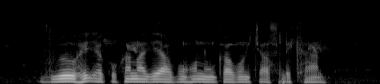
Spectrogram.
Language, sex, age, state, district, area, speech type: Santali, male, 60+, Jharkhand, East Singhbhum, rural, spontaneous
